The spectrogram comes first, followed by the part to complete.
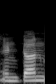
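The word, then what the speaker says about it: intern: कुछ एक यहाँ पे मैंने क्या कर रखा है, ये देखिए, इंटर्न, इंटर्न, इंटर्न बोलते हैं, इंटर्न, आर साइलेंट है, इंटर्न।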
